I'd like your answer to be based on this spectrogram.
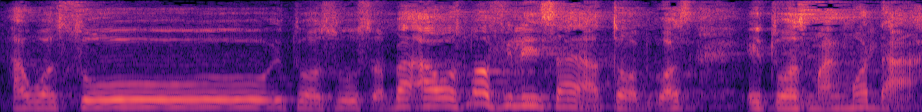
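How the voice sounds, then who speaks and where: A man, a bishop and pastor preaching a sermon with sung phrases and sudden soft asides. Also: sits high, a little fast, gravelly. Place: large cathedral hall. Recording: dull recording with long hall reverb.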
